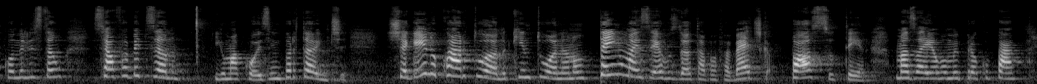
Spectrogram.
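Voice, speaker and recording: A woman giving a live lesson to fellow teachers, speaking to her viewers in a lively, animated way. Her voice sits high and sounds bright and crisp. She comes through a webcam-style live stream setup.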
